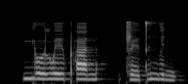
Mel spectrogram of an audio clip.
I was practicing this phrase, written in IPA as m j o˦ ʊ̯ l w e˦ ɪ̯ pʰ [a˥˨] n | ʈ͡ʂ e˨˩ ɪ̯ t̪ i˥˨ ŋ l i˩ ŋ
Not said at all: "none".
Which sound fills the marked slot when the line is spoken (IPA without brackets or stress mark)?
a˦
